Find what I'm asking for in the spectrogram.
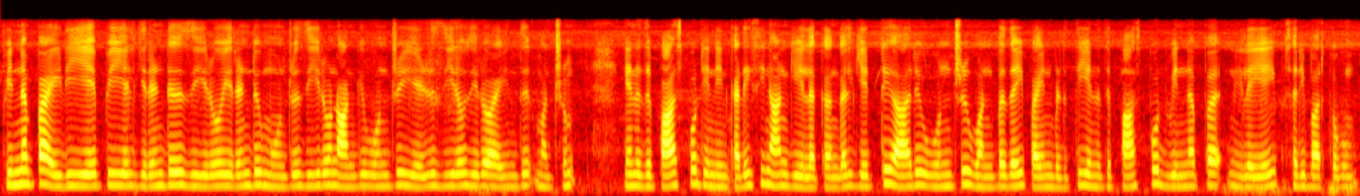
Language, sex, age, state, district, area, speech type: Tamil, female, 18-30, Tamil Nadu, Vellore, urban, read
